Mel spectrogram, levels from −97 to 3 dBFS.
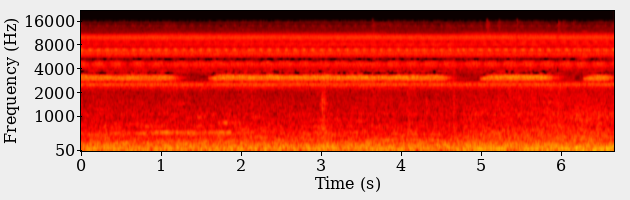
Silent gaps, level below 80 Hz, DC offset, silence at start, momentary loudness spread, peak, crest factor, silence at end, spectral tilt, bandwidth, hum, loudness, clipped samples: none; -46 dBFS; under 0.1%; 0 s; 3 LU; -22 dBFS; 14 dB; 0 s; -2.5 dB/octave; 16 kHz; none; -33 LUFS; under 0.1%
